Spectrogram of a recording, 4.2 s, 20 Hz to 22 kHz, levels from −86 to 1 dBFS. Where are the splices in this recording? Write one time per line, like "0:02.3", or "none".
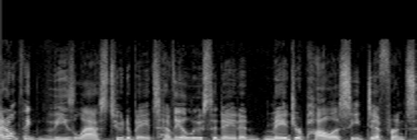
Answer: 0:01.7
